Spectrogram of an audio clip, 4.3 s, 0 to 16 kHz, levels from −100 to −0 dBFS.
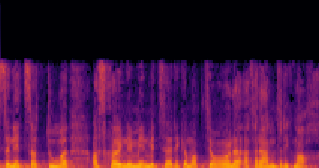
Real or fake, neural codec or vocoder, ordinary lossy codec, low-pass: real; none; AAC, 48 kbps; 9.9 kHz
